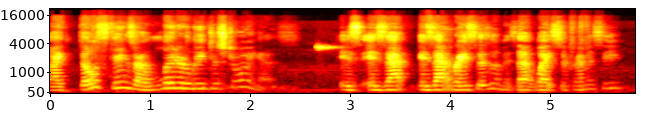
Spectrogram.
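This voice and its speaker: A man's voice: sits high, lively intonation, normal speed, noisy background. A man who hosts a podcast, making his points emphatically in a casual discussion. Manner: emphatic, argumentative. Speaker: podcaster guest.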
